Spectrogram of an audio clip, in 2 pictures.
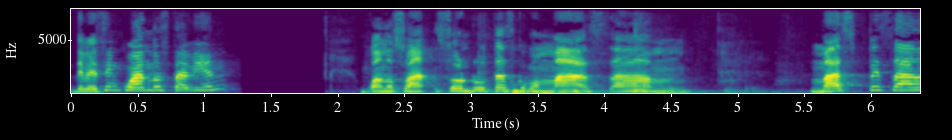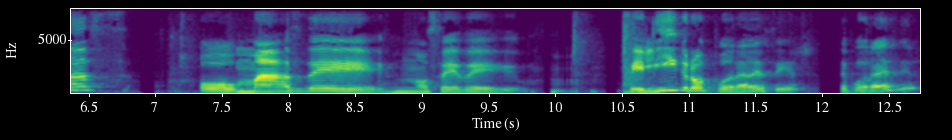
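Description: A woman with a fairly high pitch and a bright, sharp tone uses lively intonation at a very slow pace, pausing long and often. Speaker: host's wife, off-road enthusiast. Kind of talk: casual chat. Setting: studio, seated next to host. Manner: stammering when nervous.

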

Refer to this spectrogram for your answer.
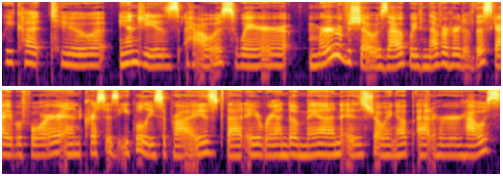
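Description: With an American accent, a woman talks at a very slow pace with hardly any pauses, her fairly low pitch showing ordinary variation. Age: 20s. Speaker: TV recap podcast host. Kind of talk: casual solo recap.

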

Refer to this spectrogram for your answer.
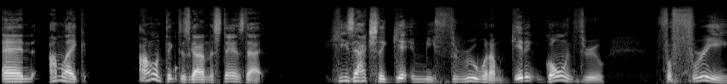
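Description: With a New York accent, a man talks at a moderate pace and medium pitch, his intonation lively. The recording is very clean and silent behind him, dry and close with no echo. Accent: New York area urban. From New Jersey, Jersey City. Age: 20s. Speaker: holistic health coach. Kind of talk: interview, telling life story.

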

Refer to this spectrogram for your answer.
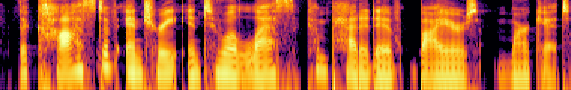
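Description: A woman with a very deep, low pitch, in a dry, close sound with no echo and a very clean recording with a silent background. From Montana. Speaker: mortgage lender and coach. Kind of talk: casual chat. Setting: in her living room.

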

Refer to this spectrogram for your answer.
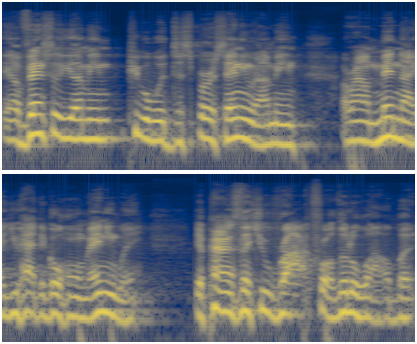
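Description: Amid audible room echo, a man with a New York accent and a fairly high pitch talks at a very fast pace. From Queens, New York City. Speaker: podcast co-host. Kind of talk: storytelling on stage. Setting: stage with audience.

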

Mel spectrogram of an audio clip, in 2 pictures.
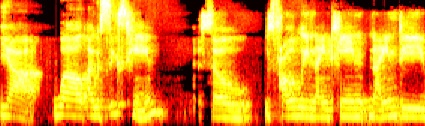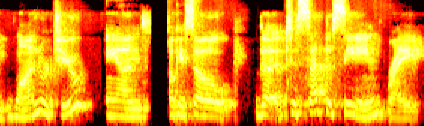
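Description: Very slow and even in loudness, a woman speaks at a medium pitch with ordinary pitch variation. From San Francisco Bay Area. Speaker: journalist. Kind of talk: interview.

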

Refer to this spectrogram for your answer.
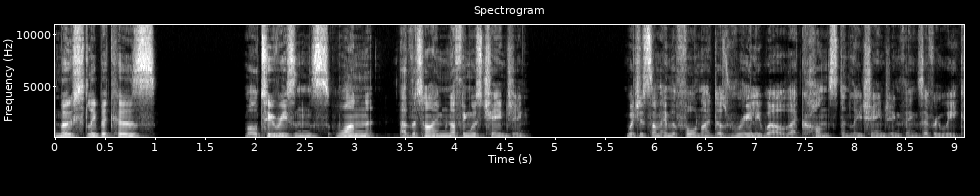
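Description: A man's very deep, low voice, somewhat breathy, with lively intonation, a fairly quick pace and long, frequent pauses, on a very clean recording with a silent background. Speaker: games guides writer. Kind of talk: casual chat.

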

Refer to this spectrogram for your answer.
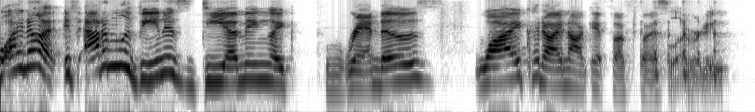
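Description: This woman talks at a moderate pace in a high voice, her pitch swinging very widely. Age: 30s. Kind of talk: casual chat.

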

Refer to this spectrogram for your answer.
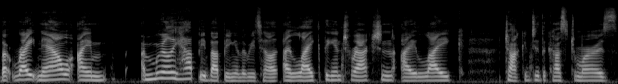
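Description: On a very clean recording with a silent background, a woman uses a normal speaking voice at medium pitch and a fairly quick pace, with ordinary pitch variation. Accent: American. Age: 40s. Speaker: grocery business owner. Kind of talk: interview.

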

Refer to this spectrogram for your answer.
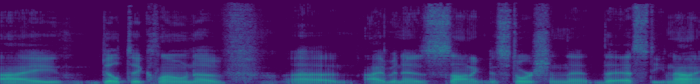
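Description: Speaking at a fairly slow pace against a quiet background, a man uses a very deep, low pitch with vocal fry. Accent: American. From Oklahoma. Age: 30s. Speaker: guitar effects parts company owner. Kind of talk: casual interview chat. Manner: halting, many repeated words.

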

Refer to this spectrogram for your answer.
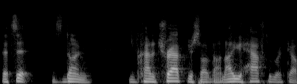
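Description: Somewhat breathy male voice at medium pitch, in a dry, close sound with no echo. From US Midwest, Chicago southwest suburbs. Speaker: financial planner. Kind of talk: casual interview.

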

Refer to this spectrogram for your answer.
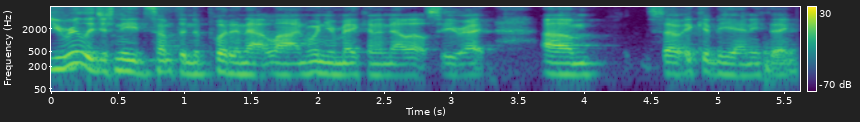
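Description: With an American accent and an ordinary speaking voice, a man talks at a fairly quick pace, his pitch medium and its variation ordinary. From Ohio, US Midwest. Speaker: creative agency founder. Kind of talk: casual chat.

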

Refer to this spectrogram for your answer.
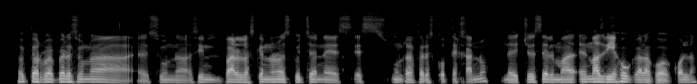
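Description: Against a quiet background, a man speaks fairly quickly in a monotone, flat delivery. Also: medium pitch for a man, dry, close sound with no echo. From Mexico. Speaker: podcast co-host. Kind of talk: casual chat.

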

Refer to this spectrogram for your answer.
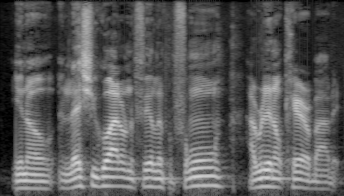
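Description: In a bright, sharp tone, a man with an American accent is heard in a very clean recording with a silent background. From Florida. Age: 50s. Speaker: former football player and show co-host. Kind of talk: casual sports talk. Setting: studio. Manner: animated.

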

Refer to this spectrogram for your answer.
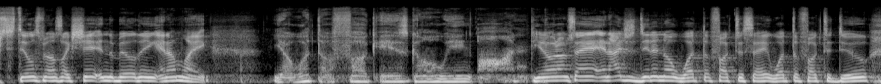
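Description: Noticeable background noise behind a man's high voice, its pitch varying in an ordinary way. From Lexington, Kentucky. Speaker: comedian. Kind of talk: casual chat.

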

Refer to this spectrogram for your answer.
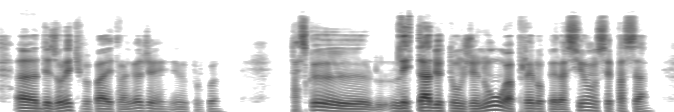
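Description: Speaking at a moderate pace, a man with an Italian accent has a very deep, low pitch and ordinary pitch variation. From Italy. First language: Italian (speaking French). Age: 60s. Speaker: former legionnaire. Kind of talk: interview testimony. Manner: halting with repetitions.

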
